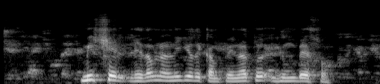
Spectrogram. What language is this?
Spanish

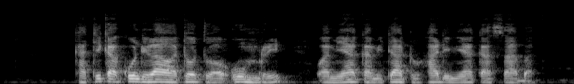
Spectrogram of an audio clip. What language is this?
Swahili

